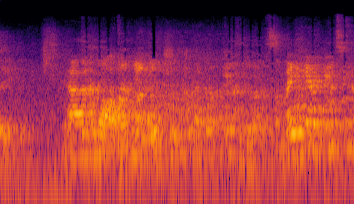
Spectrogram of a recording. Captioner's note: laughter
